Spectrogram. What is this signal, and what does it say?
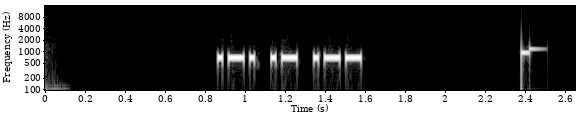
Morse code, heard as a keyed tone, about 46 wpm, 700 Hz. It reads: RAW
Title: Sentences from Top 1500 Words - New Word Drill - 45wpm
